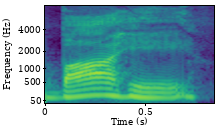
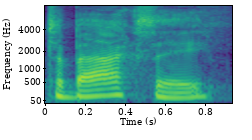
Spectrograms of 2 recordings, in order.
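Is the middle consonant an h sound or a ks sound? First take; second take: h sound; ks sound. First: The middle consonant is an h sound. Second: The middle consonant is a ks sound. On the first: The speaker calls it wrong. "Joe wanted to call it a tabahi" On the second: The speaker calls it right. "I called it rightfully so a tabaxi"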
